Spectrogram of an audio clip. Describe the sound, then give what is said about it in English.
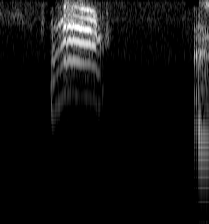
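A cat lets out one clear, drawn-out meow lasting about half a second, fairly loud. A shorter, rougher cat sound starts right at the end, and no one is talking. “Yes, and your kitty just said, yes, that's right.”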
